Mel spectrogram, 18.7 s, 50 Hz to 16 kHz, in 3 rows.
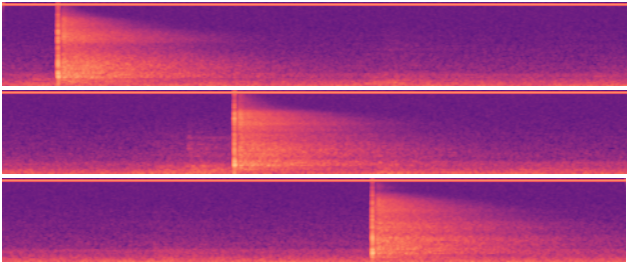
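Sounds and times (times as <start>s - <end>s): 
stairs reverb: 0.5s - 2.8s, 8.5s - 10.8s, 16.2s - 18.3s.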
